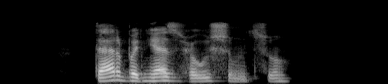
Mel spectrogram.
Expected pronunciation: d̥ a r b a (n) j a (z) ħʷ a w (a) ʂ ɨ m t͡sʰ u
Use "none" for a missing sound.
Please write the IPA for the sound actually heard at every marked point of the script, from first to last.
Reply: n, z, i

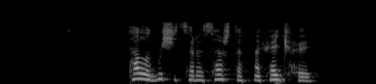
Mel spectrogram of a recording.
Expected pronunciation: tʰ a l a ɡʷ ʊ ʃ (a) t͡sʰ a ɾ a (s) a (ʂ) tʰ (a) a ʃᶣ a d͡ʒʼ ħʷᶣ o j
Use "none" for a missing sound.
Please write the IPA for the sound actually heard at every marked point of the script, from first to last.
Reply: i, s, ʂ, a

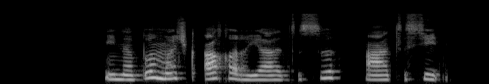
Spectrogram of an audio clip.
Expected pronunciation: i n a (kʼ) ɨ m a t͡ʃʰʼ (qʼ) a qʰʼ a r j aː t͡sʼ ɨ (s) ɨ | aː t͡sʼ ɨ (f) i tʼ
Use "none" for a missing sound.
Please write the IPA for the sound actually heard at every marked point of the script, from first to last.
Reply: pʼ, kʼ, s, s

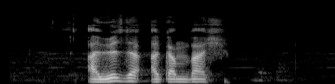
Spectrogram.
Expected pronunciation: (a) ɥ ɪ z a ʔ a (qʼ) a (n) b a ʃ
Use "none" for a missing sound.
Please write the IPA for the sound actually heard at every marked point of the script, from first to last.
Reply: a, kʼ, m

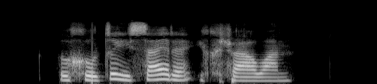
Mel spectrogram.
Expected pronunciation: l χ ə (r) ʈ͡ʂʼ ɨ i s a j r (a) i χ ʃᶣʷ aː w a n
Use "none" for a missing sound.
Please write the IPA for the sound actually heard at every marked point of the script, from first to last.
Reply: l, a

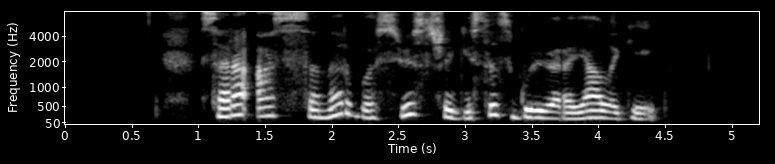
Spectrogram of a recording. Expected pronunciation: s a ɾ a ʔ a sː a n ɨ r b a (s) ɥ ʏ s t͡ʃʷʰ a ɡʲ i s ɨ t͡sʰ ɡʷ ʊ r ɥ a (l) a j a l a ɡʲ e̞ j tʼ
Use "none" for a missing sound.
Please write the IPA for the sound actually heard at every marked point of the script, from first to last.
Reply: s, ɾ

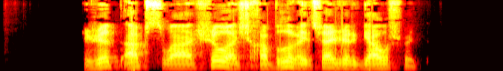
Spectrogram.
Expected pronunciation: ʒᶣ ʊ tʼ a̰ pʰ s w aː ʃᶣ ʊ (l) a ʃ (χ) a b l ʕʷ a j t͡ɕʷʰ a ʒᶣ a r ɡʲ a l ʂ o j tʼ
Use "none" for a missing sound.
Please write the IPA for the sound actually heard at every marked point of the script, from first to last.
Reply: l, χ

